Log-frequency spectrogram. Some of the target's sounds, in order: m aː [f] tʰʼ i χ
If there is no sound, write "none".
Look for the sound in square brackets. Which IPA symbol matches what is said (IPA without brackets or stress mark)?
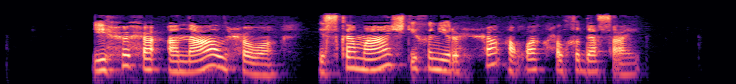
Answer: ʃ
